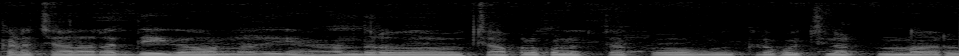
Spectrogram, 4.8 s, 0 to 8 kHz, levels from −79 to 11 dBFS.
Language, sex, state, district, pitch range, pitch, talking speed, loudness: Telugu, male, Andhra Pradesh, Guntur, 110-115 Hz, 110 Hz, 110 wpm, -30 LUFS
